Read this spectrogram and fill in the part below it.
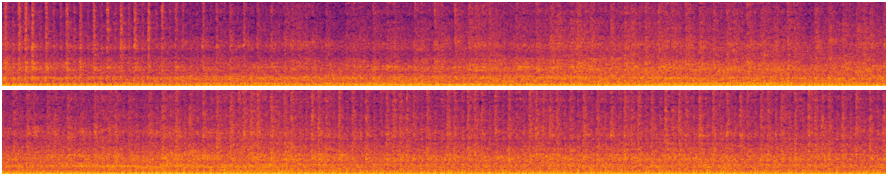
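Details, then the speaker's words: Neighbor's Ryobi generator, used once then stopped; CO sensor said faulty, bypass wiring failed. After rewiring, most CO-sensor wiring disconnected, kill ground kept, small single-cylinder engine runs steady and even, no misses or surging; running properly. "So I got this running. It had a lot of wiring things going on over here."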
